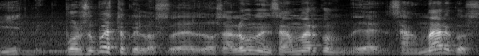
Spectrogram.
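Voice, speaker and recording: The pitch swings very widely at a moderate pace. Noticeable background noise runs underneath. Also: man. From Peruvian Andes, Huancavelica/Junín. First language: Quechua (speaking Spanish). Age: 70s. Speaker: folk music collector and cultural promoter. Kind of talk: interview. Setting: at home. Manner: halting, many repetitions and fillers.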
